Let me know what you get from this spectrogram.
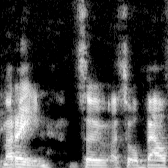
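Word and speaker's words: Marain: i've mentioned as well i think he pronounced it marine so i sort of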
